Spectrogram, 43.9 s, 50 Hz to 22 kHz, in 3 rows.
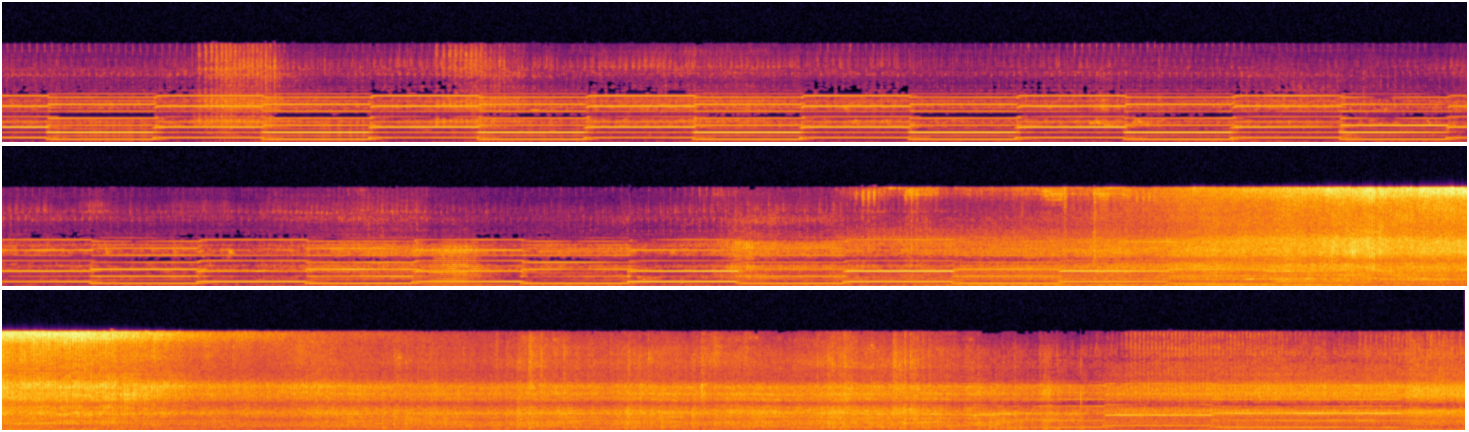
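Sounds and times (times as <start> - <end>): two-tone crossing alarm: 0.0 - 43.9
train rumbling past: 14.4 - 43.9.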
